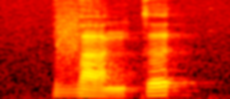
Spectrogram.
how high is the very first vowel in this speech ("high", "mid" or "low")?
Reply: low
